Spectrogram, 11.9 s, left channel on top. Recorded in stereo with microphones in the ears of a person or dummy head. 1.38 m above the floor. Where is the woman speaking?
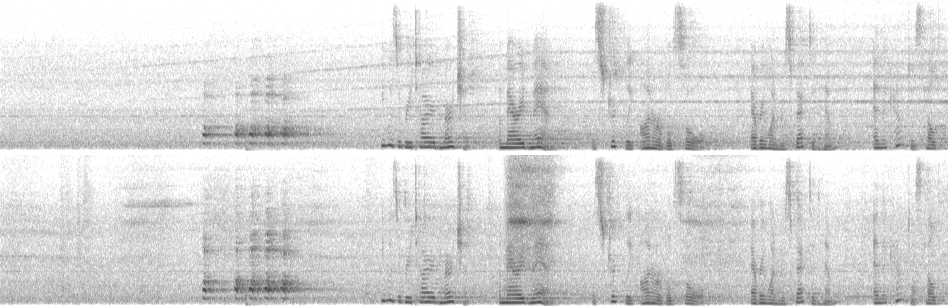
5° right (ahead or behind), 0.7 m.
